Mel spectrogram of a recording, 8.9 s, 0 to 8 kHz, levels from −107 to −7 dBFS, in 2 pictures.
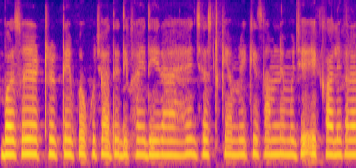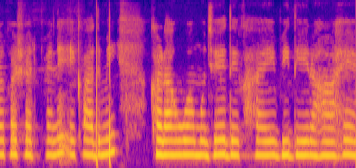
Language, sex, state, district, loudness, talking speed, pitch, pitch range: Hindi, female, Chhattisgarh, Bilaspur, -20 LUFS, 220 wpm, 255 Hz, 250-260 Hz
